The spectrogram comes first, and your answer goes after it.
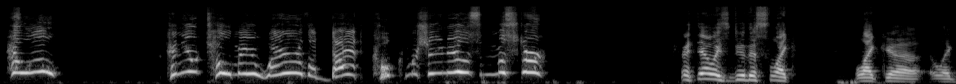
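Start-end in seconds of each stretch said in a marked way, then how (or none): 0.0-5.3 lamest whitey-tighty voice. Acted. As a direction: pipe it up high, painfully square. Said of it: "whitey tighty in the world type voice".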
